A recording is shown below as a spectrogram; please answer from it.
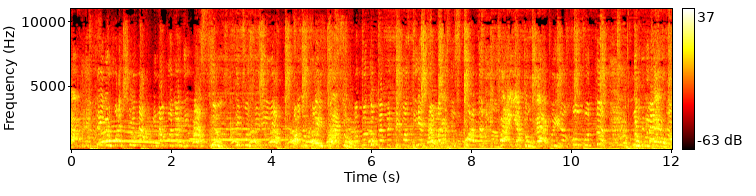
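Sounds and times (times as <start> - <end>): crowd shouting along: 0.0 - 10.2, 10.8 - 12.0
hip hop beat with deep bass: 0.0 - 12.0.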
